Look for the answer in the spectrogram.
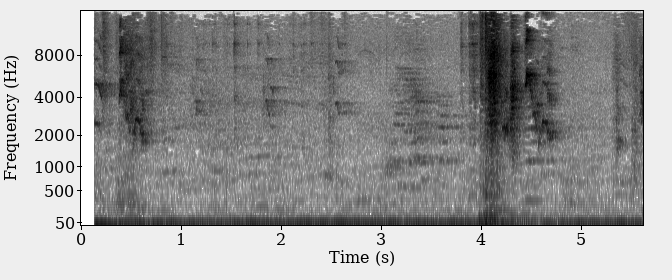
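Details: Pet budgerigars kept in a house give short, scratchy chirps over a steady indoor hum, with one louder burst of chatter.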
